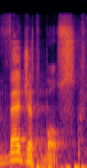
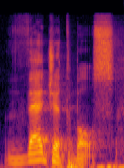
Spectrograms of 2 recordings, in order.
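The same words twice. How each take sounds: First: "vegetables" run together quickly, low. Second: "vegetables" slow, low and soft; slow teacher's "vegetables", dropped low; careful pronunciation demo. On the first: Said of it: "Você fala bem rapidinho". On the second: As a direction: sound out "vegetables" slowly for learners. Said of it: "você vai pronunciar ela assim". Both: Shown as a demonstration.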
